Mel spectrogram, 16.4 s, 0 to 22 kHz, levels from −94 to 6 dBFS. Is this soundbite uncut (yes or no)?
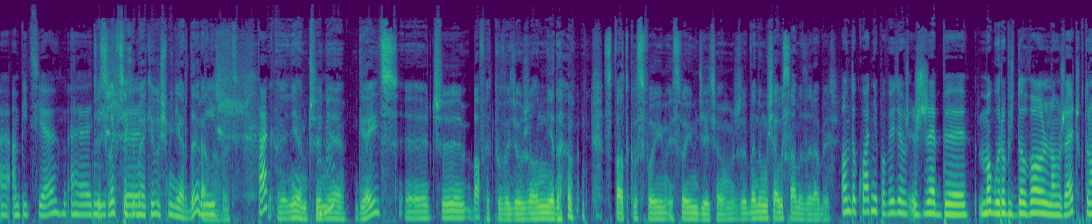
no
